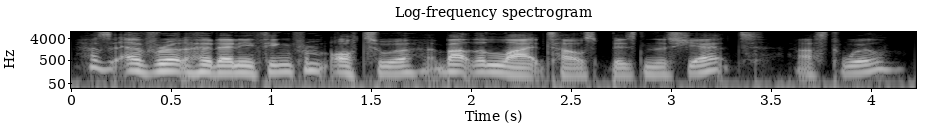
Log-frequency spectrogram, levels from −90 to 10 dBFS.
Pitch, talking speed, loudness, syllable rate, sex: 150 Hz, 185 wpm, -19 LUFS, 6.5 syllables/s, male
